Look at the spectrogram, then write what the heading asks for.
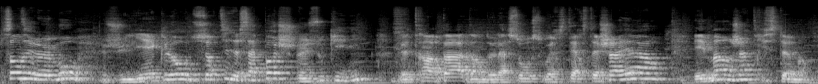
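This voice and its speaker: A man reads a goofy mad lib, his pitch jumping all over as he laughs and yells through it. The room is echoey, with faint music underneath. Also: very animated, measured pace. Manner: laughs and shouts often while reading. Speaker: host reading a mad lib. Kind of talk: casual comedic game reading.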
